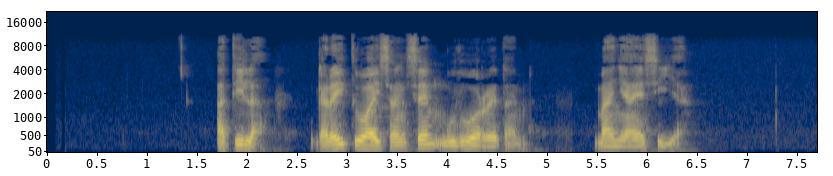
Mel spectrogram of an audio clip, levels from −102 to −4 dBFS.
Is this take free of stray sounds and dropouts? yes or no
yes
